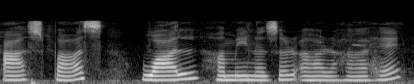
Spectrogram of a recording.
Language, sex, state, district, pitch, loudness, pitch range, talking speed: Hindi, female, Assam, Kamrup Metropolitan, 200 Hz, -16 LUFS, 195-220 Hz, 115 wpm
